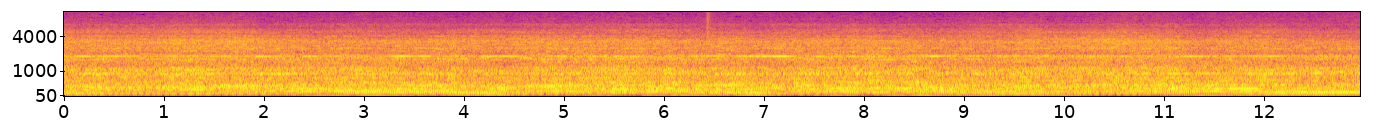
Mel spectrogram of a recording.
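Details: 1975 Hoover Senior Ranger U4002 vintage upright vacuum cleaner in use on carpet: steady, even, very quiet motor roar with a low gravelly brushroll growl, no surging or rattles; normal healthy running.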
